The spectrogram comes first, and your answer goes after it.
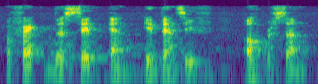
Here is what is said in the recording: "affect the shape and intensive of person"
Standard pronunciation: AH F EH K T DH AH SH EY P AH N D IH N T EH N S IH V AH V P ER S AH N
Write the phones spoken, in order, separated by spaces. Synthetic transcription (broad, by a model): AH F EH K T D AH S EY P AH N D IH N T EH N S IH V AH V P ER S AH N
